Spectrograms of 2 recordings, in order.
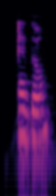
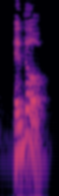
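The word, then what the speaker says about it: Edo (ἐδώ): Edo. – Edo. Where is the accent on these words? Where is the stress on these words? Ego, Edo. – At the end. – At the end, good.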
